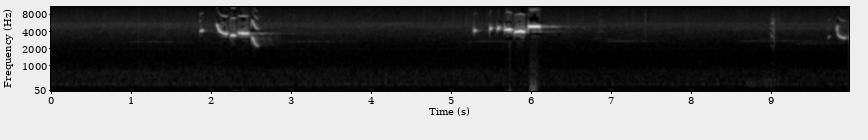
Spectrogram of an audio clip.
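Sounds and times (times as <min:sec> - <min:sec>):
hill prinia chirps and whistle: 0:01.8 - 0:02.8, 0:05.2 - 0:06.4, 0:08.9 - 0:09.9.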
